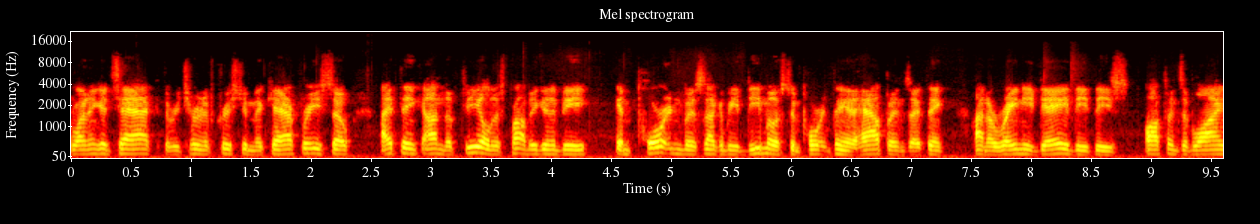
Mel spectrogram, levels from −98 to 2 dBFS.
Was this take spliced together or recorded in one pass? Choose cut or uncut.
uncut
